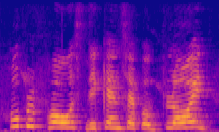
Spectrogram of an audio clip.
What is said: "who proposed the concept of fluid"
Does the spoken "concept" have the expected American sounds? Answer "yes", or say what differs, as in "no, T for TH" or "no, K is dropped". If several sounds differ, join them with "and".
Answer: no, T is dropped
